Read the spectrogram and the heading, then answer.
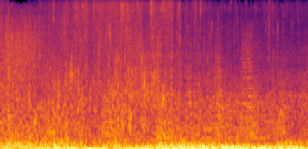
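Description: A loud, thundering boom as Gul'dan blasts apart the door of the Tomb of Sargeras, its deep rumble rolling on heavily for about three seconds without fading, with no voices.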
